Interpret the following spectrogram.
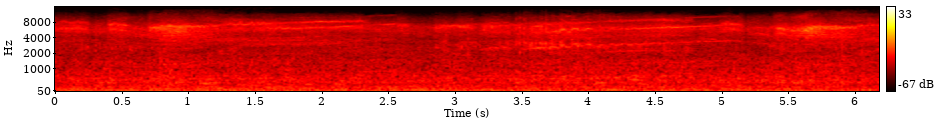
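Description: Radio-controlled Late Model race cars lapping a small oval, their motors giving high-pitched whines that rise in pitch and break off every couple of seconds as the cars speed down the straights and ease off into the turns.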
